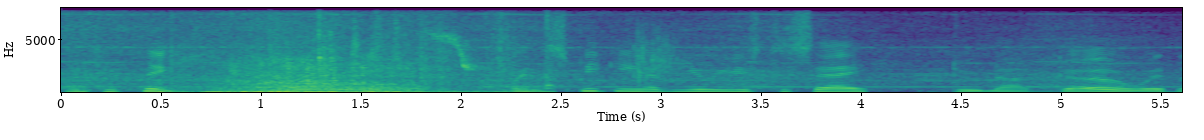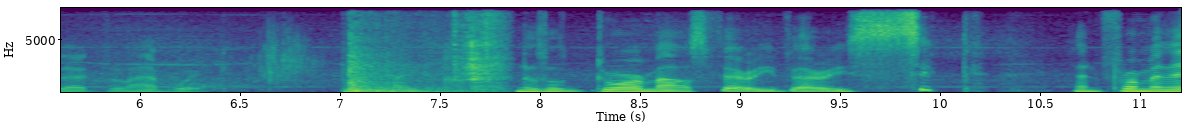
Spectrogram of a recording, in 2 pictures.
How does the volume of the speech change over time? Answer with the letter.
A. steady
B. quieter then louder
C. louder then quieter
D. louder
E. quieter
D.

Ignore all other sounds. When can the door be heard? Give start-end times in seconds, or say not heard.
0.5-2.5, 7.0-7.8.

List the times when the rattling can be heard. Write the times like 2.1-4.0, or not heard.
2.8-3.2, 6.5-7.0.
